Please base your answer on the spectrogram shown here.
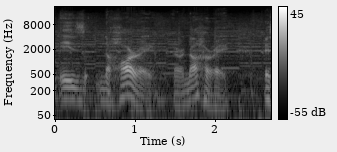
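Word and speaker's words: Neva: Shin but really his name is Nahar or Nahar is how you pronounce his name so very interesting that he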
